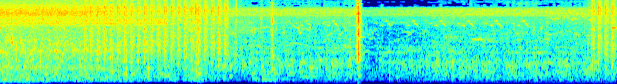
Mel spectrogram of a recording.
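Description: Steady outdoor background drone with a fine, rapid pulsing for the first two seconds or so, then quieter. One sharp click stands out about three and a half seconds in.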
